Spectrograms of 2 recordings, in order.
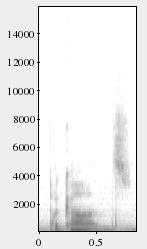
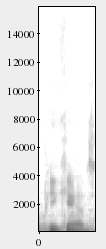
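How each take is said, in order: First: "pecans" said puh-KAHNZ; one pronunciation of pecans. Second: "pecans" said PEE-cans; other pronunciation of pecans. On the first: Reviewer joking on the beer's name, "pecans" as puh-KAHNZ. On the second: Reviewer correcting with a laugh, "pecans" as PEE-cans. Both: Shown as a demonstration. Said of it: "depending on how you pronounce it".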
